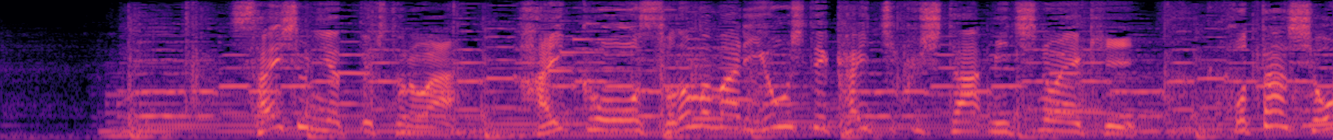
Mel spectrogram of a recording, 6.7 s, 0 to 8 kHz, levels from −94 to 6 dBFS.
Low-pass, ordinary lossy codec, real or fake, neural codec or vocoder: none; none; real; none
